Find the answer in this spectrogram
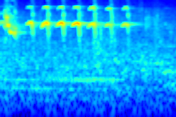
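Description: A small bird calling: a rapid run of about a dozen short, high notes, each sliding downward, lasting about a second and a half and fading out near the end.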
